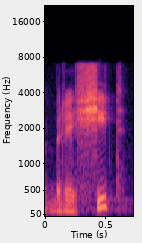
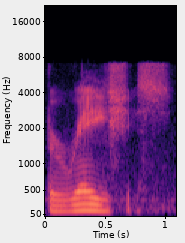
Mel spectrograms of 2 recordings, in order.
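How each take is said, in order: First: The second vowel is a plain, pure e. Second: The second vowel glides like ei. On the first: "we would say uh, Bereshit"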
